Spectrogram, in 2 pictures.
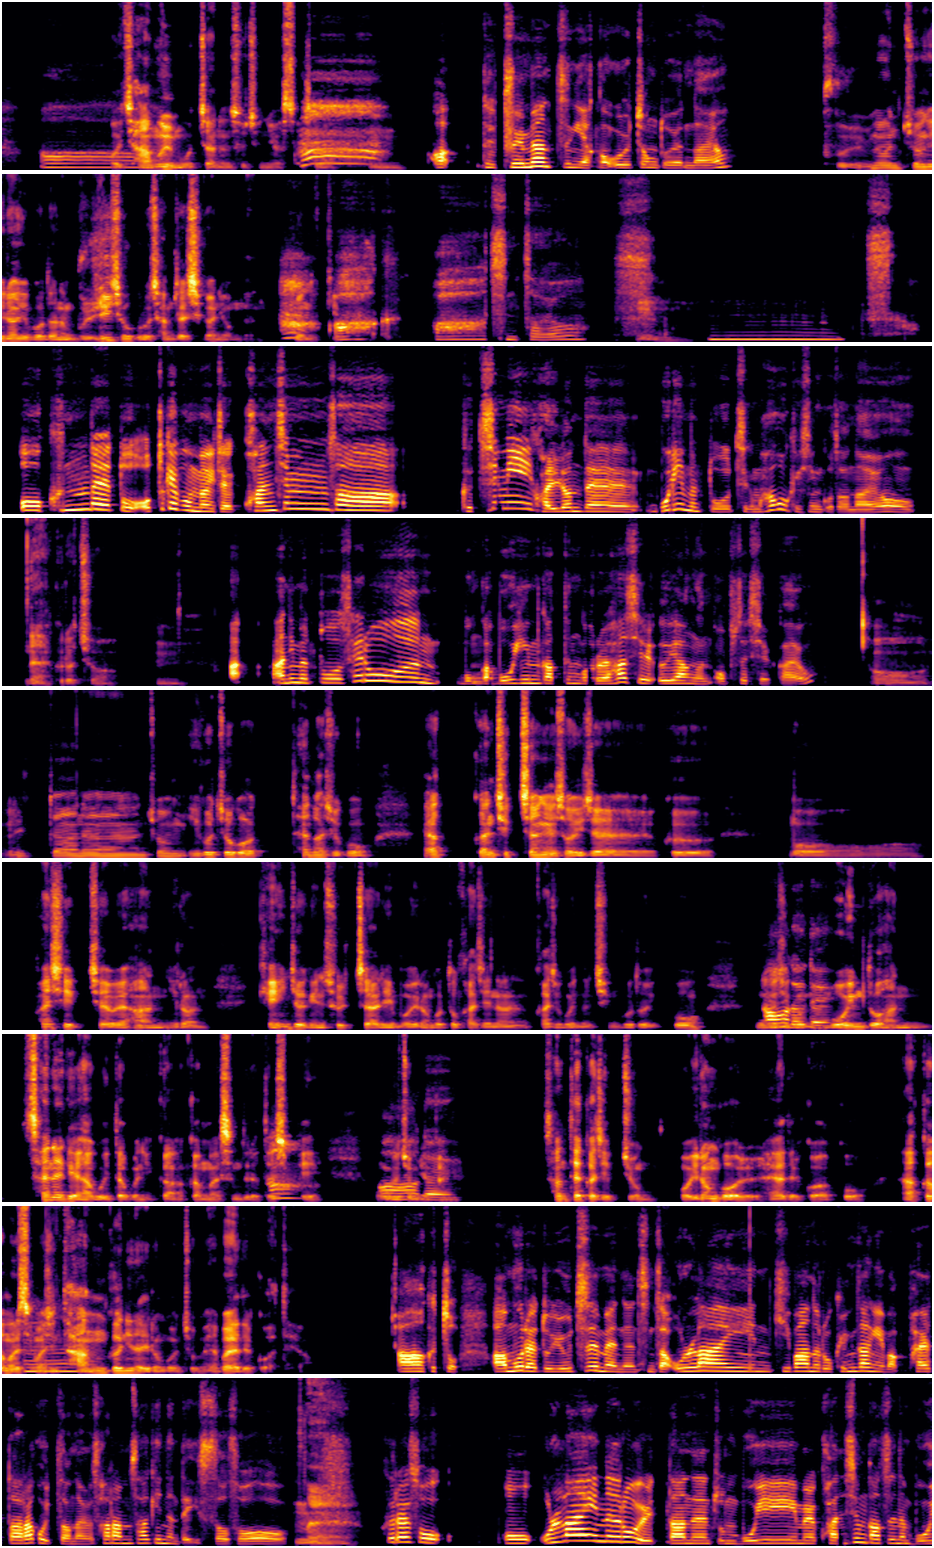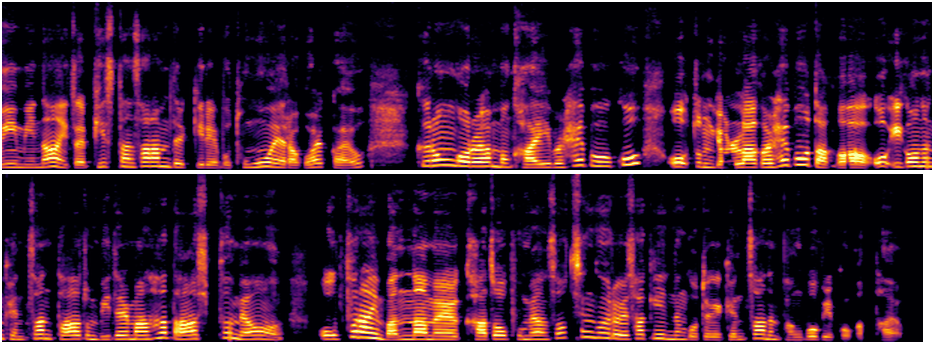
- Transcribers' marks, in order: gasp; tapping; gasp; teeth sucking; other background noise; gasp
- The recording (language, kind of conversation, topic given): Korean, advice, 새로운 도시로 이사한 뒤 친구를 사귀기 어려운데, 어떻게 하면 좋을까요?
